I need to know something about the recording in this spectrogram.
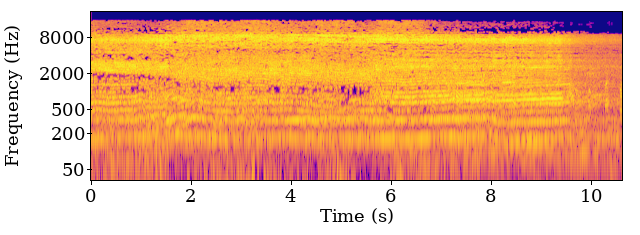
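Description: Two-stroke underbone race motorcycles of the Yamaha F1ZR class running at high revs as they race past. Several engine notes overlap, rising and falling slightly in pitch, and the sound drops a little just before the end.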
